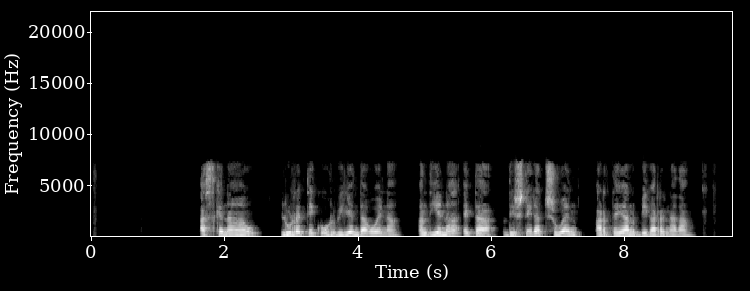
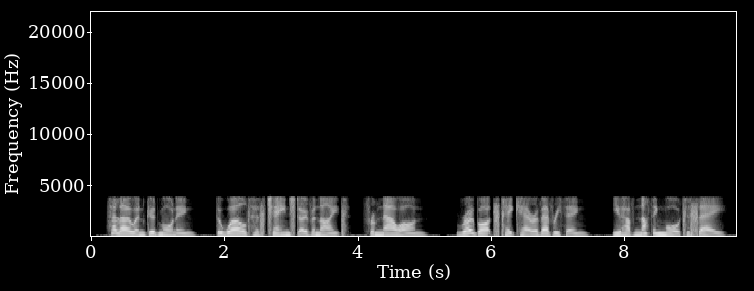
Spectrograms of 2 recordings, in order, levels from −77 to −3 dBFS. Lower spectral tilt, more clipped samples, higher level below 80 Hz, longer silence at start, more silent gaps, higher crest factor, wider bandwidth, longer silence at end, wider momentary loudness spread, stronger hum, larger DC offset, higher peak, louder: second, -5.5 dB/octave vs -9.5 dB/octave; neither; second, -60 dBFS vs -52 dBFS; first, 1.65 s vs 0.25 s; first, 2.58-2.67 s, 2.79-2.85 s, 4.75-4.90 s, 7.41-7.56 s vs 5.23-5.33 s; about the same, 16 dB vs 16 dB; first, 7.8 kHz vs 4 kHz; first, 0.6 s vs 0.15 s; about the same, 10 LU vs 11 LU; neither; neither; first, 0 dBFS vs -4 dBFS; first, -15 LUFS vs -20 LUFS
